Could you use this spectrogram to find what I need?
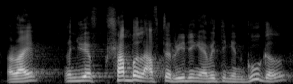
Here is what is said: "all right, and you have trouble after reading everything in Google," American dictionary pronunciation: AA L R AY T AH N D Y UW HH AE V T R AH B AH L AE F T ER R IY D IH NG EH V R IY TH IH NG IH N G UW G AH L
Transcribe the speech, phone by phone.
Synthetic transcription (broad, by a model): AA R AY T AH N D Y UW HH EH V T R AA B AH L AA F T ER R IY D IH NG EH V R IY T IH NG IH N G UW G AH L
